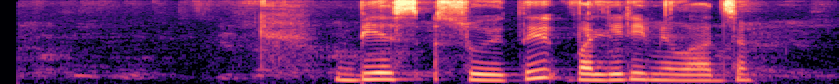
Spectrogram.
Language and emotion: Russian, neutral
